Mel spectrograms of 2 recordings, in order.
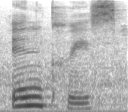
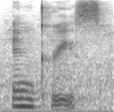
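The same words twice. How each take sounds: First: Increase said IN-crease; stress on first syllable. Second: Increase said in-CREASE; stress on second syllable. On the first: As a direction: lean on IN in increase. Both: Shown as a demonstration. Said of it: "There's a difference between".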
